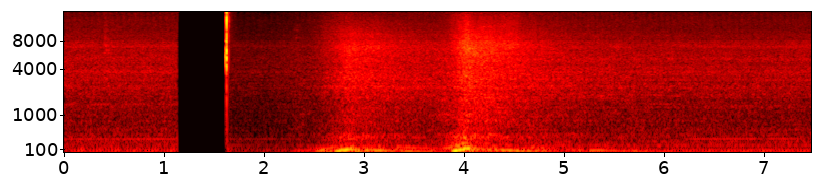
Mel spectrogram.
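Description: A car engine revs twice in quick surges, each rising then settling back to a steady idle hum, heard close and loud after a brief moment of silence.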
